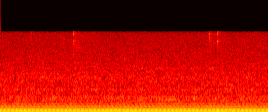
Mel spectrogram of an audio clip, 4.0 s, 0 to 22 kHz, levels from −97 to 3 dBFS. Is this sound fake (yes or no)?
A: no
